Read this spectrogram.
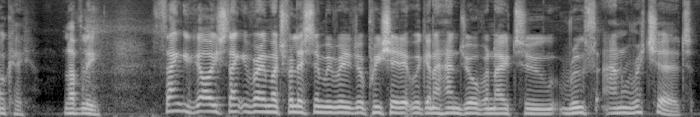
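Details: Adult male speaker; normal speech.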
